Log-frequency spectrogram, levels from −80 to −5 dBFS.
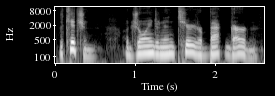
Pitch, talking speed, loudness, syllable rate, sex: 125 Hz, 160 wpm, -20 LUFS, 6.0 syllables/s, male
